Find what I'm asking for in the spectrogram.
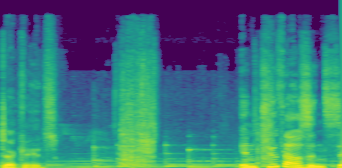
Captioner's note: ripping tape off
